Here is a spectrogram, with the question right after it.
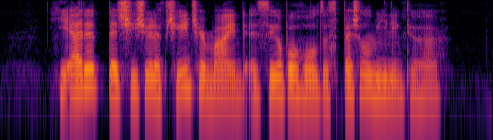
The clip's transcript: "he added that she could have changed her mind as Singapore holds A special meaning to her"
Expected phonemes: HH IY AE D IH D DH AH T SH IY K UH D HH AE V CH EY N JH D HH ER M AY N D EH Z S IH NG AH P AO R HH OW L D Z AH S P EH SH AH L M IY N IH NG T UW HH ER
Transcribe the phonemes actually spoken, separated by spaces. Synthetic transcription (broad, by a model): HH IY AE D IH D DH AH T SH IY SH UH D HH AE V CH EY N JH D HH ER M AY N D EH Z S IH NG AH P AO R HH OW L D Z AH S P EH SH AH L M IY N IH NG T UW HH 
